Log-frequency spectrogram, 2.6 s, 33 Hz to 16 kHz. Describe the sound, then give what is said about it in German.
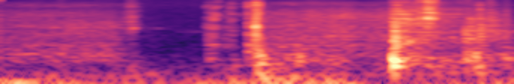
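A heavy drawer of a large wooden plan chest, about 1.5 to 2 metres wide and 1 metre deep with about eight large drawers holding papers, is pulled open with a rough, rumbling slide, followed by a sharp knock as it stops, then a brief rattle. No one speaks. “Mit großen Schubladen, ja. vielleicht so acht Stück, die man aufziehen kann.”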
